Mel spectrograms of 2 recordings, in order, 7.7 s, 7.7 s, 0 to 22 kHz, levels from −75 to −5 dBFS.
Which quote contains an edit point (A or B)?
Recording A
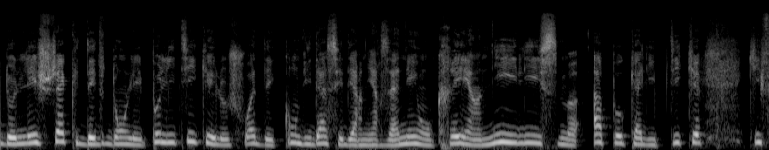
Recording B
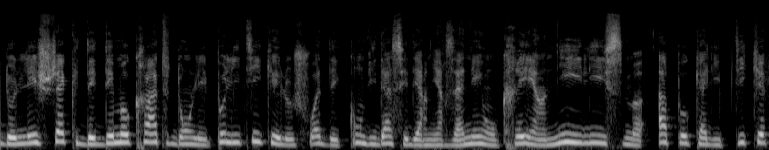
A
